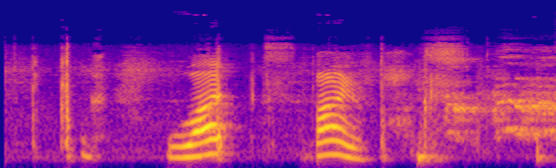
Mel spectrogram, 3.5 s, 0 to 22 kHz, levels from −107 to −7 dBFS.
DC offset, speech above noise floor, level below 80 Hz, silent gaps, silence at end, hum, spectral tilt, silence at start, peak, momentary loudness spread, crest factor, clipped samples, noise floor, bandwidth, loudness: under 0.1%; 23 dB; -84 dBFS; none; 0 s; none; -2 dB/octave; 0.4 s; -2 dBFS; 20 LU; 20 dB; under 0.1%; -43 dBFS; 9 kHz; -19 LUFS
